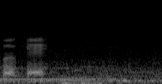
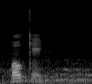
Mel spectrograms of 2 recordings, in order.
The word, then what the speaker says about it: bokeh: team Boca or team bouquet bokeh okay okay okay yeah okay it's not bouquet it's not a bunch of flowers or anything like that and it's not Boca okay okay okay it Rhymes okay okay yeah it's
